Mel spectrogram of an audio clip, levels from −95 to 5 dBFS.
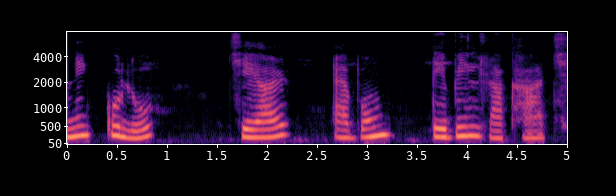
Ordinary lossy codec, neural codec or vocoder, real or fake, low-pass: none; codec, 16 kHz, 8 kbps, FreqCodec, smaller model; fake; none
